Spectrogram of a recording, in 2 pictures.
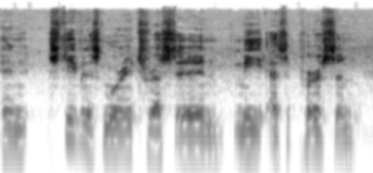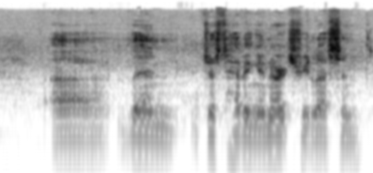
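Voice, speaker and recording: A man with a very deep, low voice speaks at a very slow pace over noticeable background noise. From Newfoundland, Canada. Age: 70s. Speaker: archery vlogger. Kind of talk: casual monologue to camera. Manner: halting, many fillers.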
